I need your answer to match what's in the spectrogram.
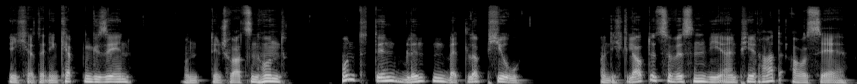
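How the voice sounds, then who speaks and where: Slow gravelly man narrating a story. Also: medium pitch, dry recording, studio quality. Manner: measured, expressive storytelling. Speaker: audiobook narrator. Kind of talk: scripted narration.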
